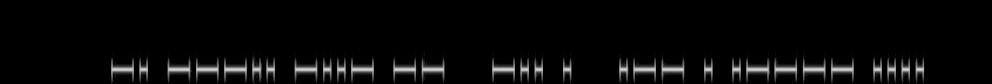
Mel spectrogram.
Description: Morse code, heard as a keyed tone, about 17 wpm, 700 Hz. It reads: N8XM DE WE1H
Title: USA Callsign DE Callsign - 4 Characters - 17wpm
